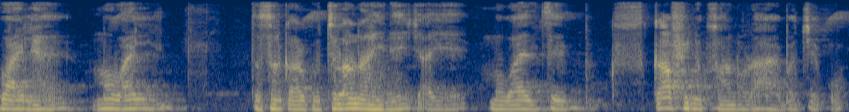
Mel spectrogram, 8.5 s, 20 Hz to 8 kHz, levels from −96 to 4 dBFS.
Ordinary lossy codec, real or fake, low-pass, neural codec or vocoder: none; fake; 7.2 kHz; vocoder, 22.05 kHz, 80 mel bands, Vocos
